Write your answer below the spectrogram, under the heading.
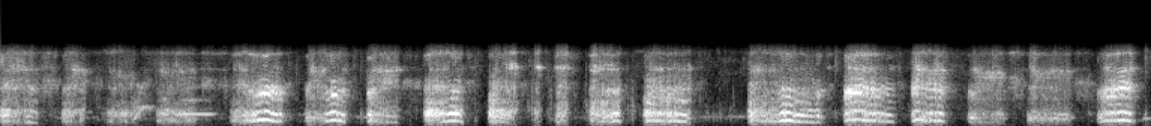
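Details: Pet dogs fighting over a squirrel toy, producing repeated rough growls and snarling bursts separated by short gaps, with a few higher whiny yips between the deeper rumbles.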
